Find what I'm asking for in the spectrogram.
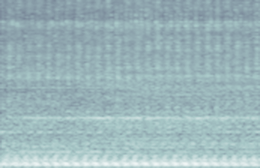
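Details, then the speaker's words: Honda generator after a no-start tune-up (carburetor cleaned, oil changed, fresh gas), cranked with choke on: close-up single cylinder thumps in an even, quick low beat, no skips or hunting; clean normal idle. "Crank it and see what happens. Look at that. idling perfect."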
